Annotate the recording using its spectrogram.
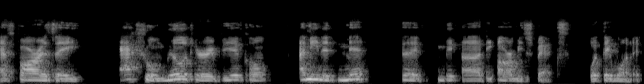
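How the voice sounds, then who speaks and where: A man with an American accent speaks at a moderate pace in an unremarkable speaking voice, his pitch fairly low and his intonation fairly even. The sound is dry and close, with no echo. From Los Angeles, California. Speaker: retired design engineer and author's son. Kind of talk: interview.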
